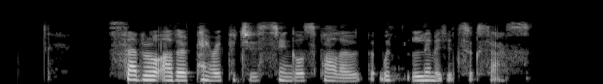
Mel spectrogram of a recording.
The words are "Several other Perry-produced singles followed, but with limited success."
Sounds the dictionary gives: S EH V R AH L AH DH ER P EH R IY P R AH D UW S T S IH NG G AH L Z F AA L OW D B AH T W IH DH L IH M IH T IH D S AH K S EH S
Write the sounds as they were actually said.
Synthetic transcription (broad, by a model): S EH V R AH L AH DH ER P EH R IY P AH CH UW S S IH NG G AH L Z F AA L OW D B AH T W IH DH L IH M IH T IH D S AH K S EH S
